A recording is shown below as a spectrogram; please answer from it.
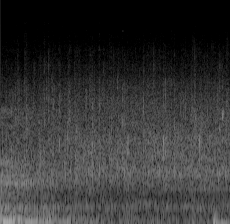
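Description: Scattered audience applause in a hall, fading after the first second.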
